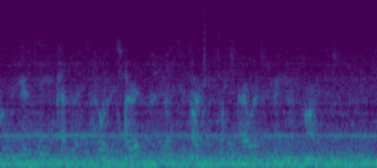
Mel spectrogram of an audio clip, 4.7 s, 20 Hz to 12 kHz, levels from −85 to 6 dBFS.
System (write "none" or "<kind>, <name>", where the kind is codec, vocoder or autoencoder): codec, HILCodec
